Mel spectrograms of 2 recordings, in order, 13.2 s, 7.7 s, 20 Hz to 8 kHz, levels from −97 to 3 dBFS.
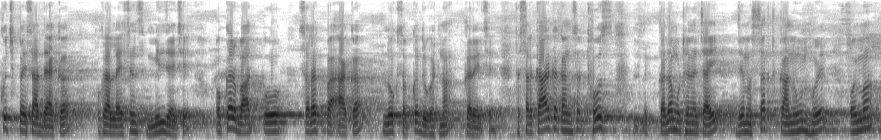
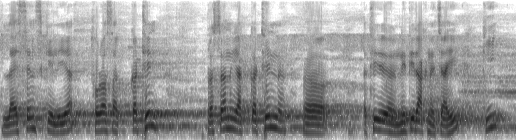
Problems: background sounds at intervals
